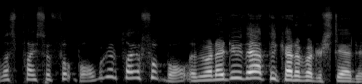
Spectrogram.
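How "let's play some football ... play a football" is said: light put-on English accent. Retelling what is said to kids about football: put-on english accent. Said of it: "I even put on a little English accent".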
